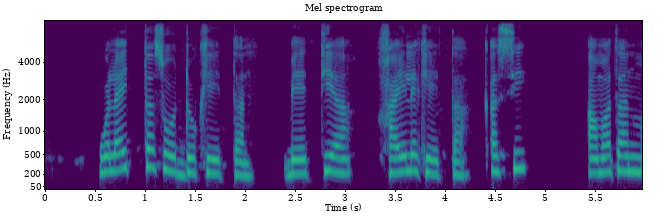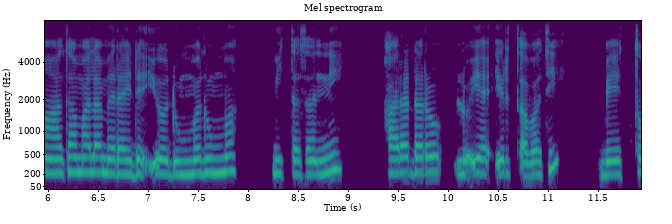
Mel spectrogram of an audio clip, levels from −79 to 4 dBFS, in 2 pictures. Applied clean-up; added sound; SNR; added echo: none; none; none; none.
